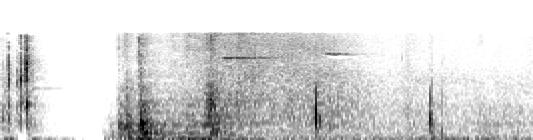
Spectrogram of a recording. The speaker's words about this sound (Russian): Вот мы открываем дверь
